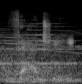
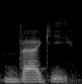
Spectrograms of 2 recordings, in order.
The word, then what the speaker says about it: Vaggie: like you mhm after the best thing ever vagi actually it's pronounced vaggi interesting run now sful filth like you has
